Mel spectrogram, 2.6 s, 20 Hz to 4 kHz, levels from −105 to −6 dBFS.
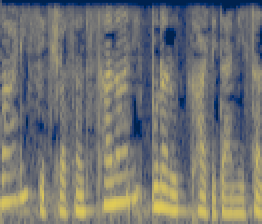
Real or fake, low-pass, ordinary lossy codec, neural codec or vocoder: fake; 3.6 kHz; none; vocoder, 22.05 kHz, 80 mel bands, Vocos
